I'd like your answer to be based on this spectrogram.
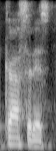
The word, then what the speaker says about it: Cáceres: Cáceres. Emphasis on the A. Cáceres.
